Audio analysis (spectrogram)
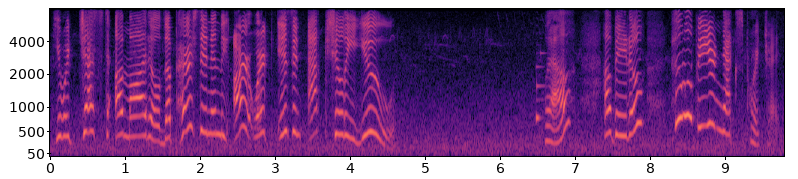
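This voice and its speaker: Squeaky, very high little fairy companion. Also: female voice, sing-song, measured pace, a little hiss or hum, full character voice. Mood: impressed, eager. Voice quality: squeaky, childlike. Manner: exclamatory, scolding. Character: small excitable female fairy companion, childlike, bossy, indignant. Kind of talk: video game character acting. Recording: loud music behind the voice.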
